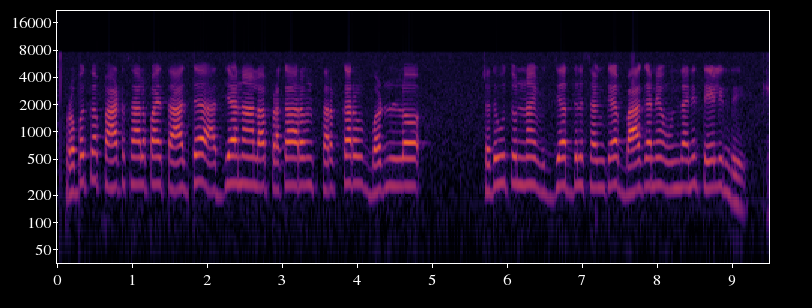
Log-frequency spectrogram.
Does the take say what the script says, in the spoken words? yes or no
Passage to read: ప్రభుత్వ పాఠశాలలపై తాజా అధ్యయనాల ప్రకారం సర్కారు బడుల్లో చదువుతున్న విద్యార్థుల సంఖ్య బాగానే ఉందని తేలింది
yes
